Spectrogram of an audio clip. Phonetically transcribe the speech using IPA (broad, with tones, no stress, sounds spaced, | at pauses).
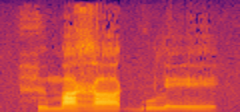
h ɨ˦ m a˦ ɣ aː˦˨ ɡ͡b u˧ l eː˨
